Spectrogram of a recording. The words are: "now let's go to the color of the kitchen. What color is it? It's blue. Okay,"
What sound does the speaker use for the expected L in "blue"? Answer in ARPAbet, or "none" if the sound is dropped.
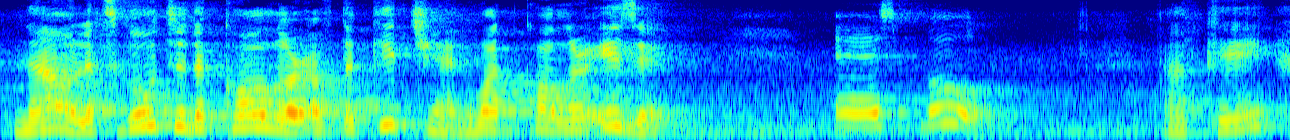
none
